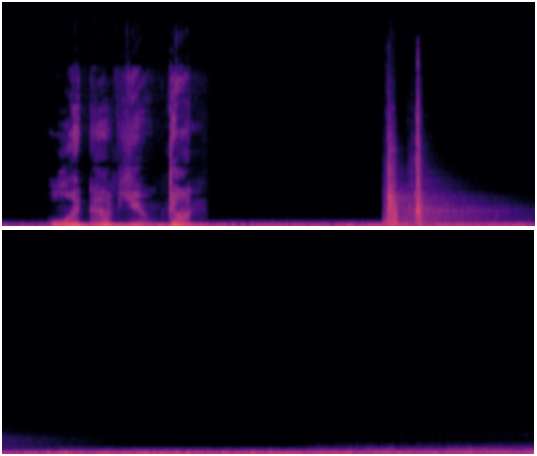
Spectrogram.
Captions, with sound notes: What have you done? (door opens) (eerie music)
